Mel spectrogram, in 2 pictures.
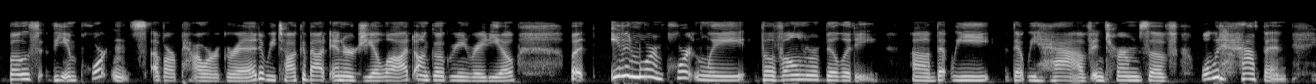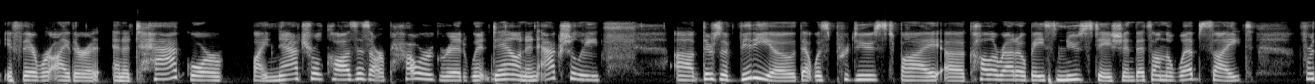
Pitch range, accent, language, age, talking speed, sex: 185-235 Hz, American, English, 40-59, 155 wpm, female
